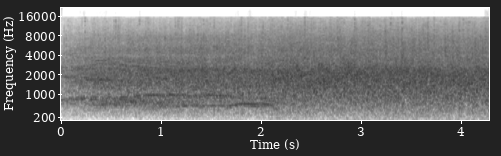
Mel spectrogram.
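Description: Sustained crowd applause at a political rally, a dense, steady roar of clapping that holds loud and even from start to finish.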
